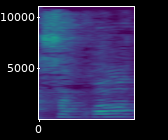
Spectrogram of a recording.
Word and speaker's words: sacola: O que eu pronunciei, qual sílaba que eu pronunciei com mais intensidade? Sacola, vem aqui. Eu pronunciei essa aqui. Então, eu consigo dividir em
